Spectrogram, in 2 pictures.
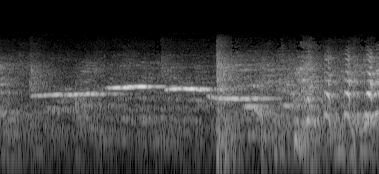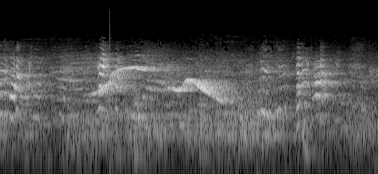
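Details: A captive parrot at Folly Farm, Pembrokeshire, fond of wolf whistling: clear whistled notes, a level tone then a swooping rise-and-fall wolf whistle, over steady chatter of people indoors.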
